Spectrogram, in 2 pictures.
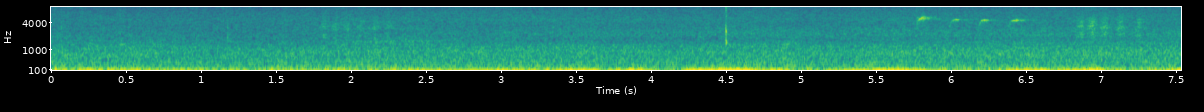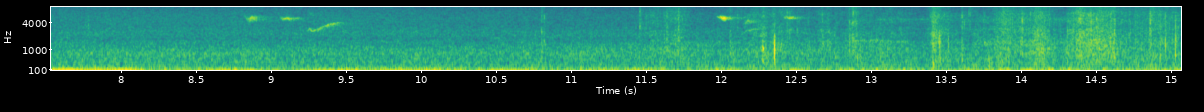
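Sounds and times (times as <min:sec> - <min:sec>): small bird chirping: 0:05.7 - 0:07.4, 0:08.8 - 0:09.6, 0:11.5 - 0:14.6.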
